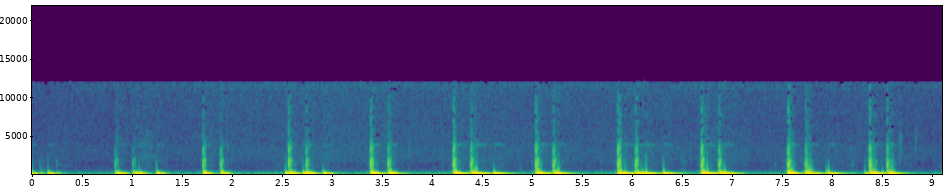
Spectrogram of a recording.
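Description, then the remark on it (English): A song from 1974 opens with deep, muffled thumps in steady paired beats, like a heartbeat, repeating throughout at moderate volume with faint higher clicks on each beat and no voices. “I thought someone was checking my heartbeat through a stethoscope.”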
